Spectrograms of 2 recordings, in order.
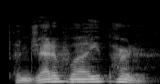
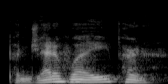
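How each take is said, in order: The two takes are said the same way.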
